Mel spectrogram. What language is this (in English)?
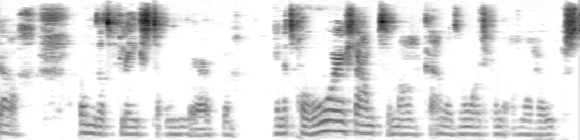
Dutch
